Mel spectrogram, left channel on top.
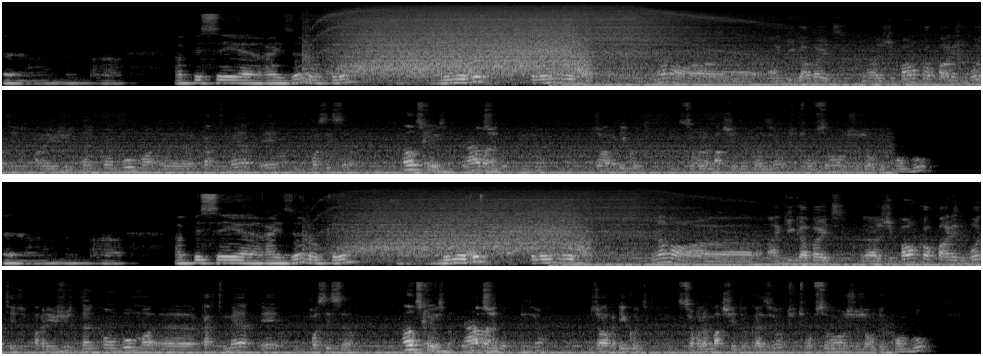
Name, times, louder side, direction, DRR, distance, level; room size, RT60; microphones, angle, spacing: voice 1, 0.0-1.2 1.7-3.6 3.9-4.9 5.3-5.8 13.8-14.7, right 3 dB, 20° right, 0.6 m, -27 dB
Domestic sounds home sounds, 3.0-8.0, left 5 dB, 25° left, 0.4 m, -31 dB
voice 2, 4.6-5.0 5.3-5.4 6.5-12.6 12.9-13.4 13.9-15.3 15.7-16.3 16.6-19.1, right 4 dB, 75° right, 0.7 m, -33 dB
sound 1, 5.5-18.7, equal, 80° left, 1.2 m, -34 dB
3.6 x 2.0 x 2.4 m
head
